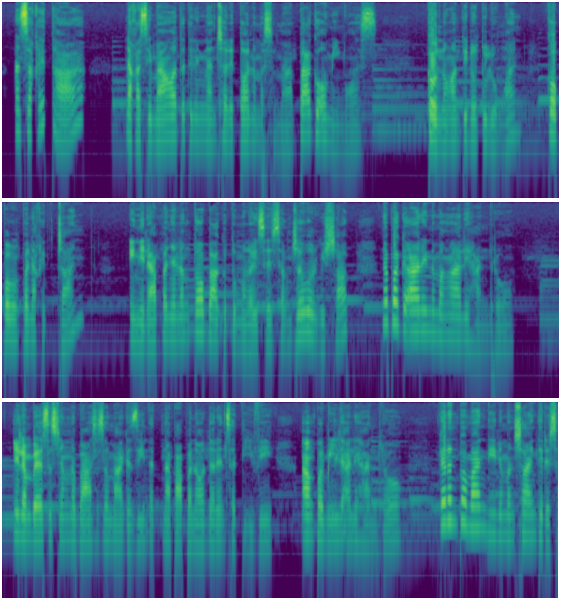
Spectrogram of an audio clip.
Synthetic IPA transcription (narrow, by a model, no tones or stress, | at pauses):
ʔɐŋsɐkɛt̪ha | nɐkɐsɪmaːŋot̪ɐt̪ɪnɪŋnɐnʃɐnɪt̪o̞nɐmɐsɐmaʔb̥aːɡo̞ʔʊmiːŋoskɐwnoŋɐŋt̪ɪnuːt̪ʊluːŋɐnkowpɐmɐpɐnɐkɪt̪̚d͡ʒan | ʔɪnɪɾaːpɐnɐlɐŋt̪o̞baːɡo̞t̪ʊmʊlojsɐʔɪsɐŋd͡ʒowɛlɹiʃap̚nɐpɐɡaʔaːɾɐjnɐŋmɐŋaʔɐlɛɦand̪ɾo̞ | ʔɪlaŋbɛːsɛsɲɐŋnɐbaːsɐsɐmaɡɐzinʔɐt̪̚nɐpapɐnoʔo̞d̪̚nɐɾɪnsɐt̪iːvi | ʔɐŋpɐmiljɐ̰ʔɐlɛɦand̪ɾo̞ɡ̥ɐno̞npɐmand̪inɐmanʃaʔɪnt̪ɛɾɛs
